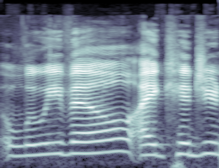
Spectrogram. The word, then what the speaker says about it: Louisville: Is it Lewisville, Louisville, or Louisville? The one true pronunciation wrong it's not Louis source family who are from Louisville.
